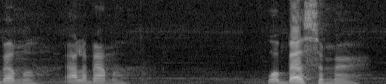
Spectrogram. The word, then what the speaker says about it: Bessemer: Well, Bessemer is the correct way to say it. But we say Bessemer, not too far from Birmingham, Alabama.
